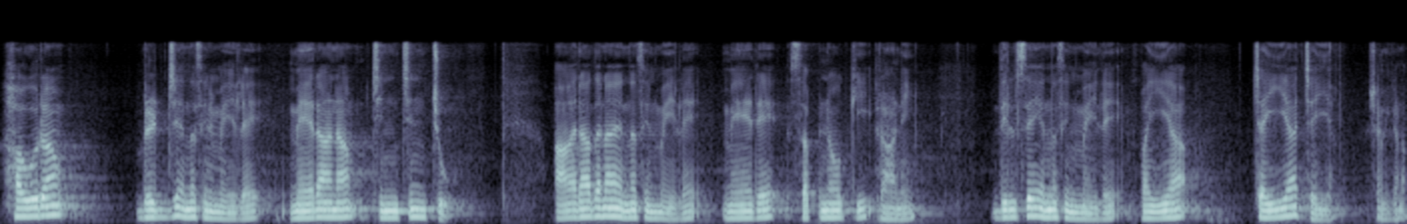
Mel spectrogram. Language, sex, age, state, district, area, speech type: Malayalam, male, 18-30, Kerala, Kannur, rural, spontaneous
